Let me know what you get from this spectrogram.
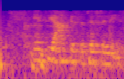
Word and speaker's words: Antiochus Epiphanes: I'll say Antiochus Epiphanes, and I butchered it, I'm sure. Didn't I? – Antiochus Epiphanes. – Okay, so that's probably the more Hebrew way to say it, but I don't know. Oh, it's Greek. Okay.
